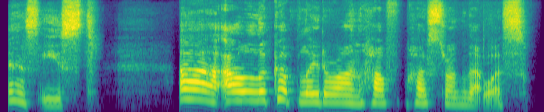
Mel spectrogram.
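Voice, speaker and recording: A Californian woman hosting a read-along, reading a novel aloud and chatting about it in an informal, animated manner. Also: a little high, a little slow, no echo. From California, United States. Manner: animated, informal, exclaiming asides. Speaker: host of a live read-along.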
